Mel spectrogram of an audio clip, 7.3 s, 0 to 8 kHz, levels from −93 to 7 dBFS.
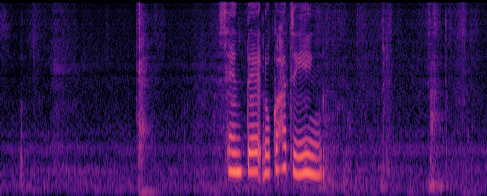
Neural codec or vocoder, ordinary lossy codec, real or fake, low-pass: codec, 16 kHz, 16 kbps, FunCodec, trained on Chinese and English, 50 frames a second; none; fake; none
